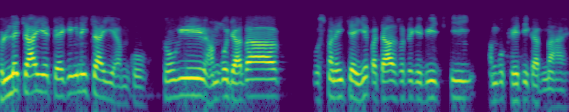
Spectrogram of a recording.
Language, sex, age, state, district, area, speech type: Hindi, male, 60+, Madhya Pradesh, Hoshangabad, urban, conversation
